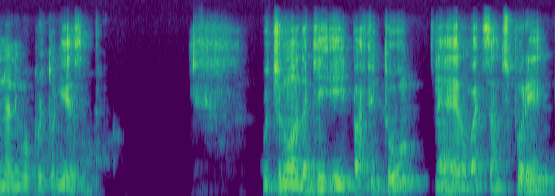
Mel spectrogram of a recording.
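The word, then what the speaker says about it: ὑπ' αὐτοῦ: Nós percebemos que a vogal da preposição, ela é assimilada, ela cai, porque ela é seguida por outra vogal. Então, fica ipaftu, ok?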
